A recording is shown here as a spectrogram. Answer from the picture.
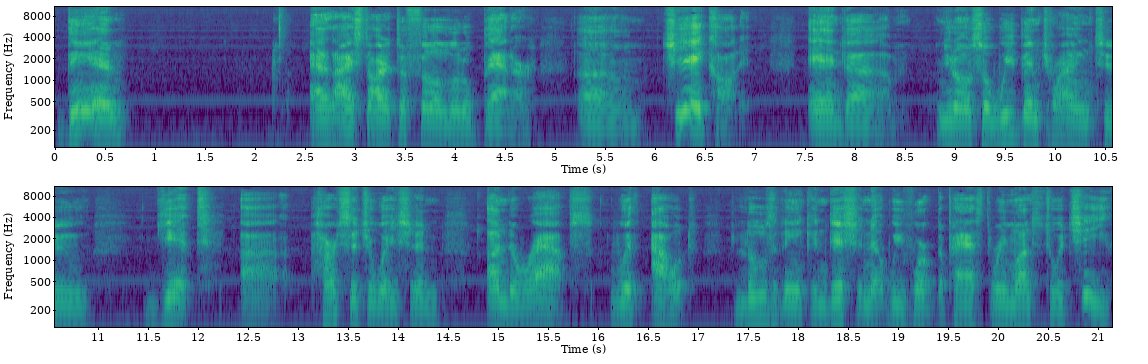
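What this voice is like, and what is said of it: Raspy, hoarse voice. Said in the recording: “my voice sounding a little bit extra raspy, it's not the mic, it's not something else. It's just that my voice is fucked from that flu”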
